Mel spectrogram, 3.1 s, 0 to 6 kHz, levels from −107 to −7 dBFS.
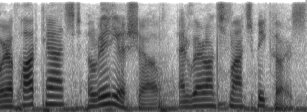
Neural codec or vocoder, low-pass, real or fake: codec, 16 kHz, 2 kbps, FreqCodec, larger model; 5.4 kHz; fake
